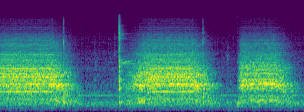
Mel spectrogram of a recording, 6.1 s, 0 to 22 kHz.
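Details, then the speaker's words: 2005 Wood-Mizer LT40 sawmill power feed motor, previously working only in reverse, after replacing the variable speed controller module; smooth motor whine winding up, holding, winding down in cycles, no grinding; feed motor runs healthy. "works yup definitely working now you hear it"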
